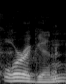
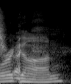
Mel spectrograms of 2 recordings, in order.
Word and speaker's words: Oregon: I know it's pronounced Oregon, not Oregon.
